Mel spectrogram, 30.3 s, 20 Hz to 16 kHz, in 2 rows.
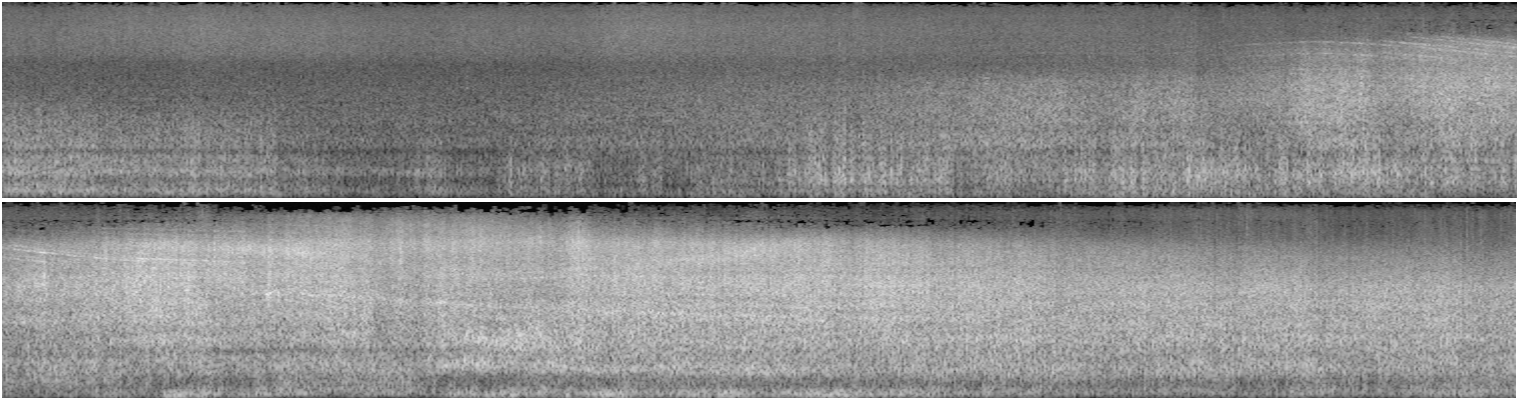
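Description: Southwest Airlines Boeing 737 landing, the whine and rush of its twin CFM56 turbofan engines growing as it comes in. A falling whine marks its pass, and the sound is loudest from touchdown, about halfway in, as the jet rolls out down the runway.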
